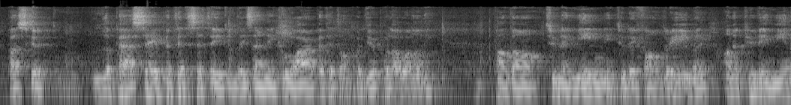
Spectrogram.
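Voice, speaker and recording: A visiting pastor from New Brunswick, a native English speaker with an English-Canadian accent, preaches a sermon haltingly in short phrases, searching for words. His voice is deep and a little mellow. It was recorded in an echoey church hall during a worship service, from a distant mic with faint noise.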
